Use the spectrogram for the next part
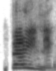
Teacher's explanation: El decreciente va a ir de más a menos, es decir, vocal abierta más vocal cerrada. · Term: diptongo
